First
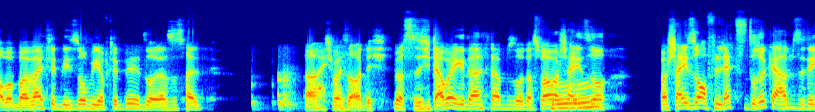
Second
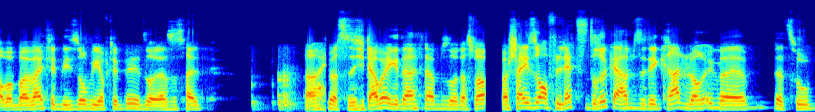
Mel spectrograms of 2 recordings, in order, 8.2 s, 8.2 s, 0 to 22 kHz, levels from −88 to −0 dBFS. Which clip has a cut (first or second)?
second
